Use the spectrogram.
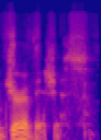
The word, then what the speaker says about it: Jurevicius: for it he's uh so delicious and it rhymes with that Joe jurevicius now most people would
